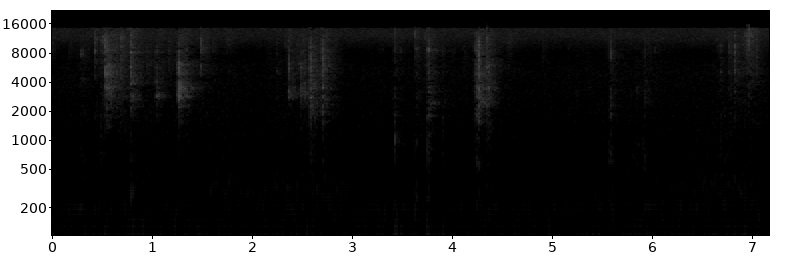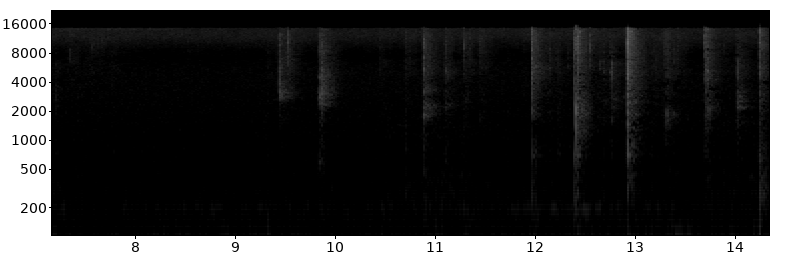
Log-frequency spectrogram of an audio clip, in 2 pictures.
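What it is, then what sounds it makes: Soap plate carved with a knife. A thin, flat, solid light-green bar soap slice, held in the fingers, is scraped and carved with a small metal knife blade that shaves off strips. The result is an irregular series of short, crisp, bright scraping and crackling strokes over a quiet background with a faint low hum.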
